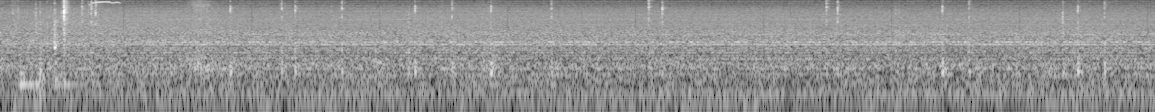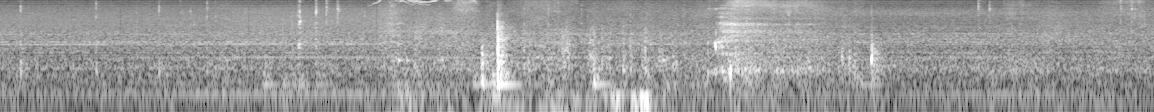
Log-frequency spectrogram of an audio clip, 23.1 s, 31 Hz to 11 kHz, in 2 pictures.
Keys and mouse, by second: 0.5 ctrl+s.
